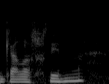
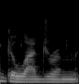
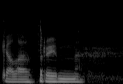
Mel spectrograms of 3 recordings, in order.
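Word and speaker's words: Galadhrim: it's a DH sound, that's intended to be pronounced as a soft TH, as in then, as opposed to a hard TH, as in thick. So it's like Galadrim, which is not actually related to Galadriel's name.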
